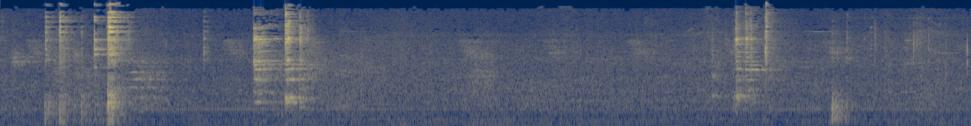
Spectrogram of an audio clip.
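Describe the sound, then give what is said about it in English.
A spoon clinks against a glass while stirring falooda, giving a few brief bright clusters of light metallic taps separated by longer quiet stretches. “And then just move your spoon around.”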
